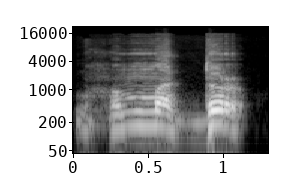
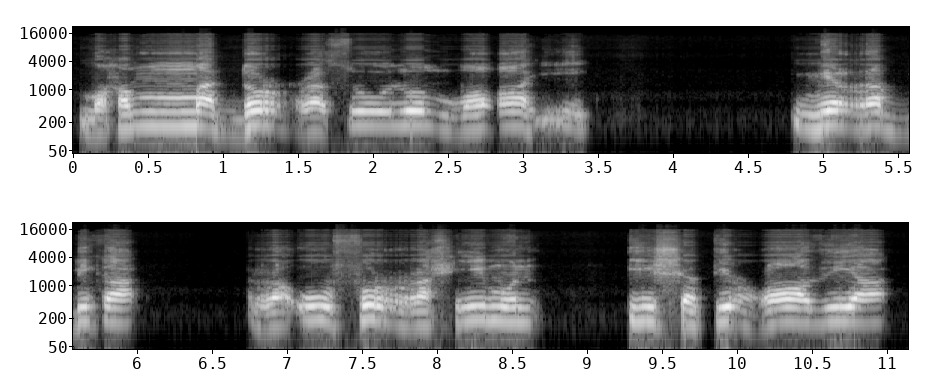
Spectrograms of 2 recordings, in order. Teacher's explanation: नून गायब, नून इदगाम कर लिया, नून का आवाज नहीं निकलेगा, ये बिला गुन्ना है। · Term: इदगाम बिला गुन्ना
